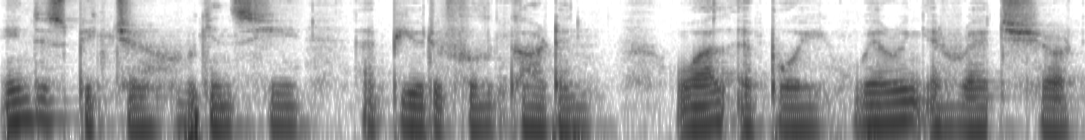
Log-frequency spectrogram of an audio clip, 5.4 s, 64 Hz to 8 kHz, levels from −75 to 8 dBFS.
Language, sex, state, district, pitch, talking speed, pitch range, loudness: English, male, Nagaland, Kohima, 100 Hz, 165 wpm, 95-105 Hz, -19 LUFS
